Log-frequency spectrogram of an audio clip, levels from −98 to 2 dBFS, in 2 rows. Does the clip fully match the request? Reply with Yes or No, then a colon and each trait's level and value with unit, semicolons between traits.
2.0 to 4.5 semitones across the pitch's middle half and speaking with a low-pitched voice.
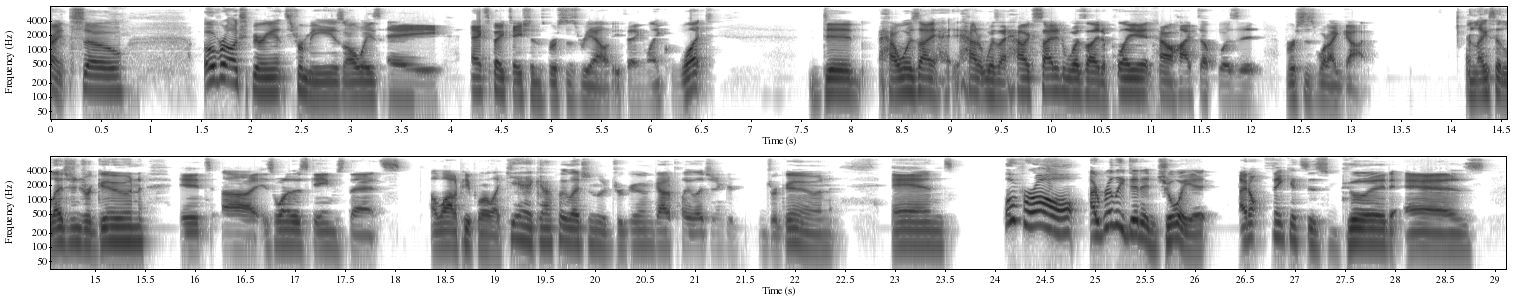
Yes: average, 3.9 semitones; low, 120 Hz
